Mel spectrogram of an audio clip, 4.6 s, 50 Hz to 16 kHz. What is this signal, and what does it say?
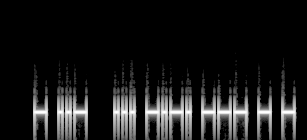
Morse code, heard as a keyed tone, about 20 wpm, 700 Hz. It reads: TU SCOTT
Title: K1USN SST QSO Practice - 20wpm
